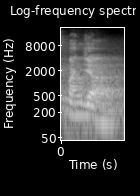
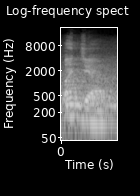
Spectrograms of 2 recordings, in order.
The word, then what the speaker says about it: Punjab: And tiga is Punjab. Panjam. Punjab. Punjab. Oh, Punjab. Punjab. Punjab.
